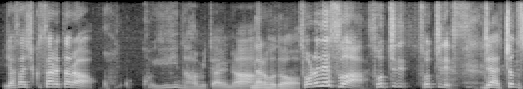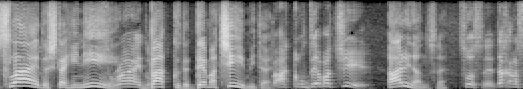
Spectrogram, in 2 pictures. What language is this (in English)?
Japanese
